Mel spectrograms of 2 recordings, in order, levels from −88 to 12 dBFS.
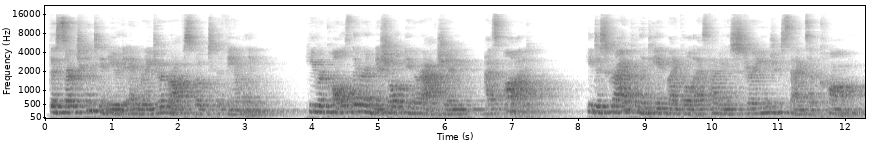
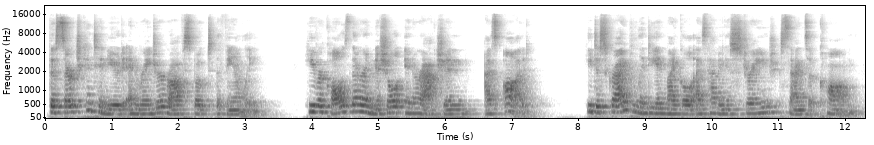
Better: second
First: room echo; strong; dies away in 1.2 s // off-mic speech; far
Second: room echo; slight; dies away in 0.4 s // off-mic speech; far

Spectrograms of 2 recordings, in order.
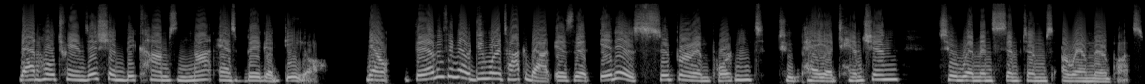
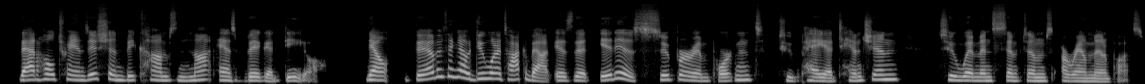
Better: second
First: distortion; heavy; 6 dB below the speech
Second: none

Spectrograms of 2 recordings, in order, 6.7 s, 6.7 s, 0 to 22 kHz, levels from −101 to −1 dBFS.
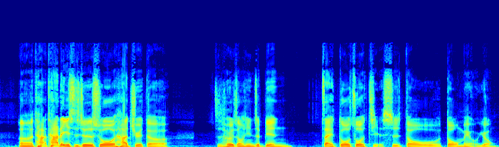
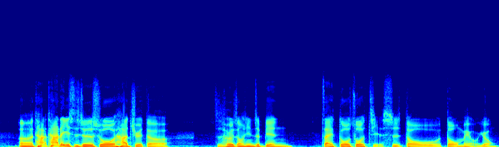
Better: first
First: none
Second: muffled; very; fading above 1.5 kHz

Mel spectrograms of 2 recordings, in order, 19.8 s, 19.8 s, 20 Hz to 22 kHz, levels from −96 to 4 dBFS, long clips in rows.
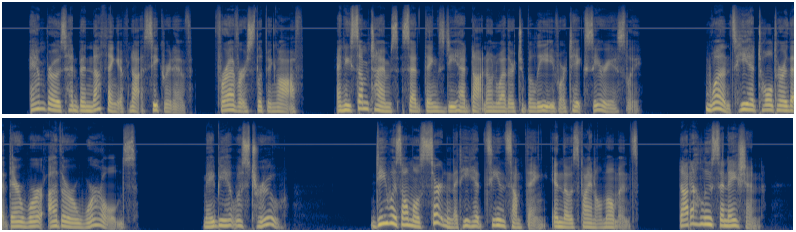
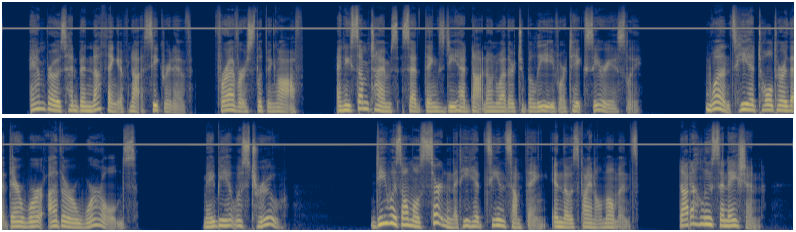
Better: first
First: high-pitched whine; faint; throughout; 8.5 kHz, 35 dB below the speech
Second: high-pitched whine; loud; throughout; 8.5 kHz, 8 dB below the speech

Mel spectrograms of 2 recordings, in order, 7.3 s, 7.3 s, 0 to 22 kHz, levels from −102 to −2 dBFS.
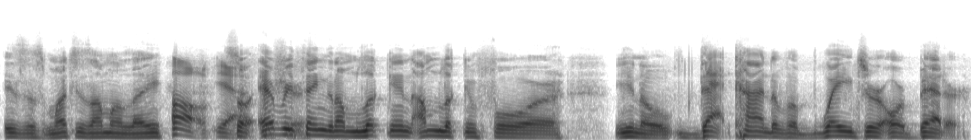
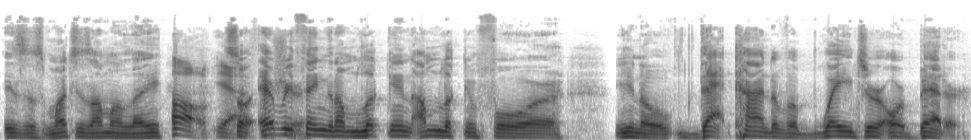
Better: second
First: muffled; slightly; fading above 3.5 kHz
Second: none

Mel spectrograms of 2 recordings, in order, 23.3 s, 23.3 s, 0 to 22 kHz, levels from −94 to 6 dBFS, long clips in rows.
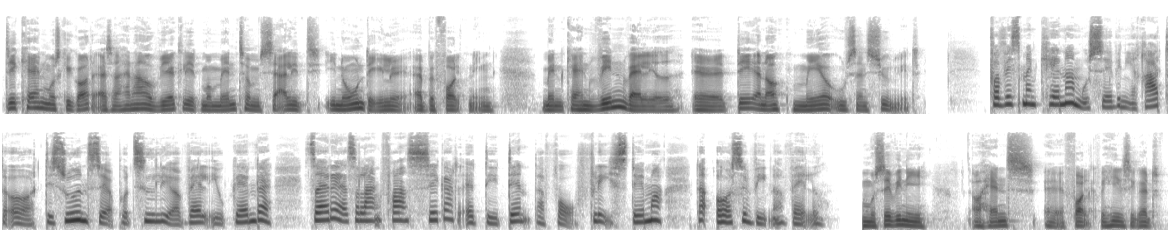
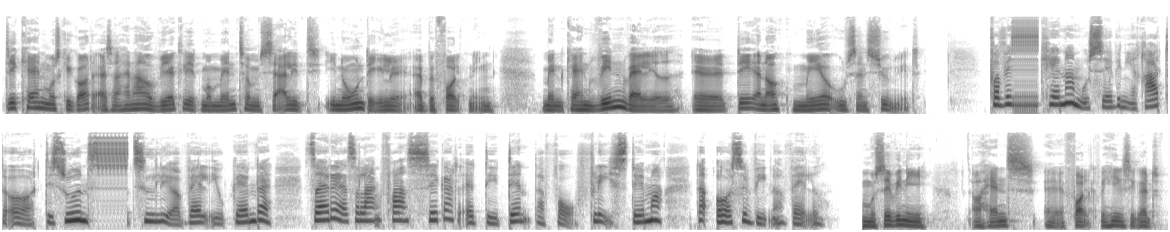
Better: first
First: none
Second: audio freezing; at 10 s and at 13 s

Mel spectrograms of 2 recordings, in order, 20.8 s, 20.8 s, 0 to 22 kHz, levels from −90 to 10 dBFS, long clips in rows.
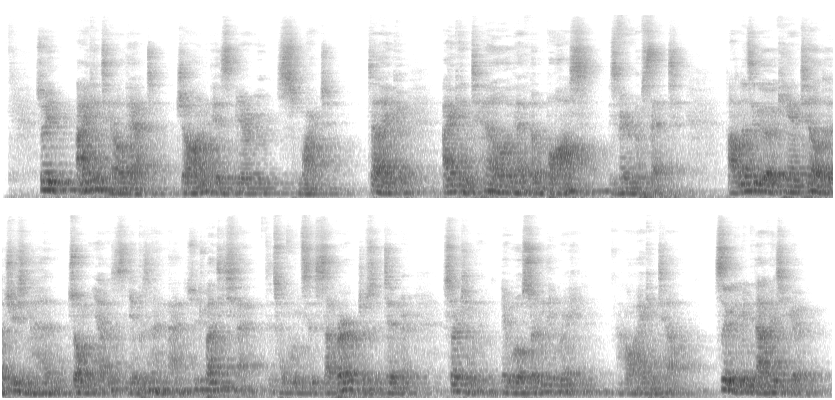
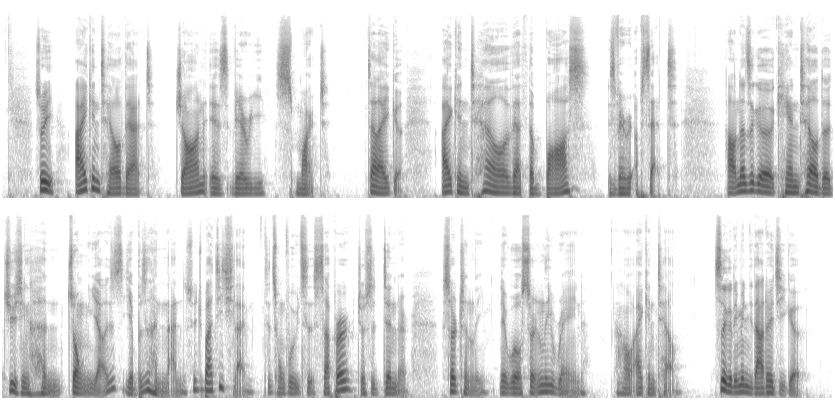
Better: second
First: off-mic speech; far // room echo; strong; dies away in 1 s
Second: none

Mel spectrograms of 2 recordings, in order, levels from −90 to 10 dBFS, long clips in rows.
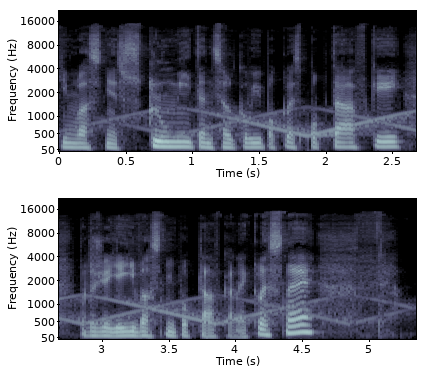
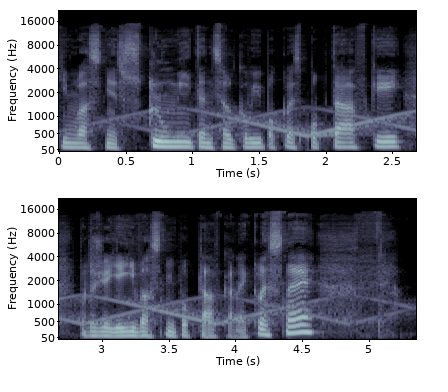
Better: neither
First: siren; faint; peak 10 dB below the speech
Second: siren; faint; peak 10 dB below the speech

